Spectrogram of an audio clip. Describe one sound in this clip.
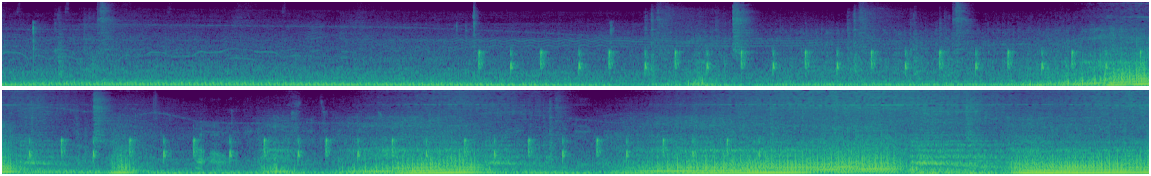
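A truck engine rumbles and revs up repeatedly through the gears.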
